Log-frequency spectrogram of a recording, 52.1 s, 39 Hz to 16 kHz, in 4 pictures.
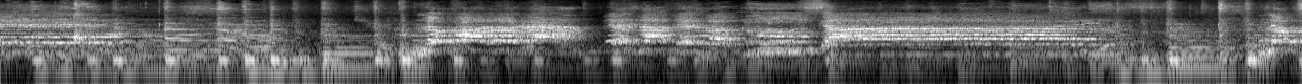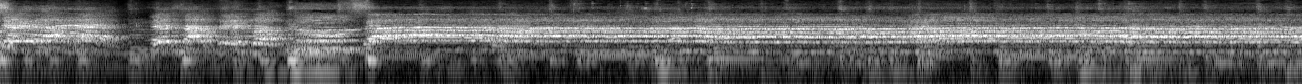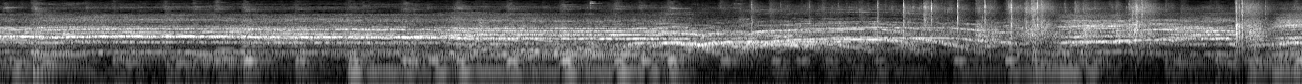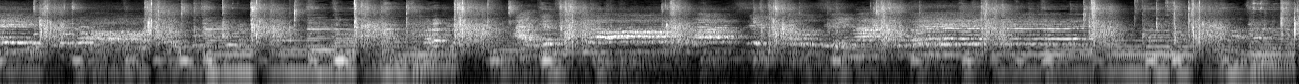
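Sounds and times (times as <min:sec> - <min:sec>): children's choir singing: 0:00.0 - 0:01.5, 0:03.9 - 0:11.5, 0:12.3 - 0:34.3, 0:36.0 - 0:41.0, 0:43.4 - 0:51.6
hand clapping: 0:34.7 - 0:37.7, 0:38.3 - 0:52.0.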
